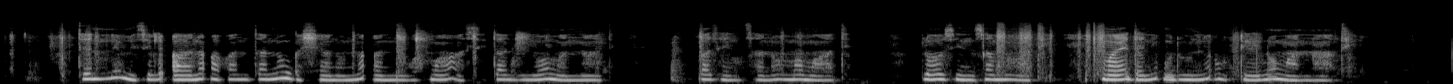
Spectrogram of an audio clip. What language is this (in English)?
Sidamo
